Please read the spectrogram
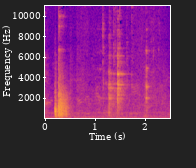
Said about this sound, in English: dishes up some pancakes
